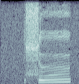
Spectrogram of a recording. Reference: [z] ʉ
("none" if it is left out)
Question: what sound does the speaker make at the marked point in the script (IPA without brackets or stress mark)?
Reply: s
